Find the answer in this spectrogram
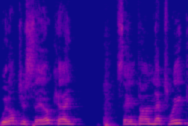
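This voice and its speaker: A loud man with an animated tone. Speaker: interventionist. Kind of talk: interview conversation.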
